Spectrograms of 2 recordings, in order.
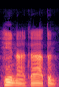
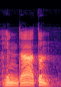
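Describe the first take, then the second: First: The n is followed by an a vowel. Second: The n is followed by no vowel. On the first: "bisa dibaca fathah nunnya" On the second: "nunnya disukun"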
